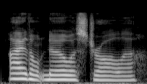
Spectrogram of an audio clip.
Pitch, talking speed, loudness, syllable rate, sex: 215 Hz, 165 wpm, -14 LUFS, 4.8 syllables/s, female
